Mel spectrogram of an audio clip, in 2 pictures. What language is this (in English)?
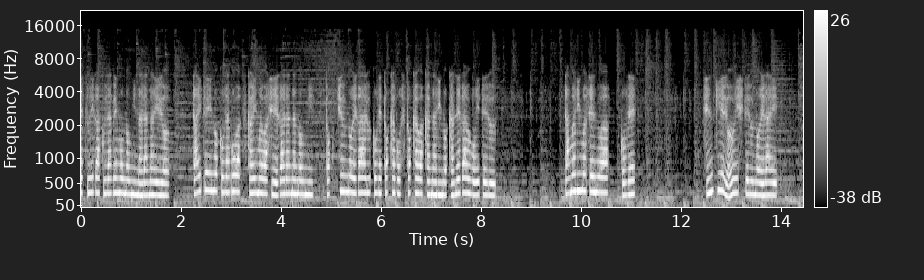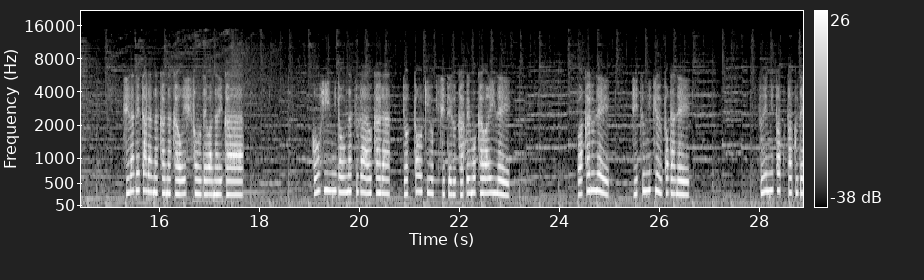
Japanese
